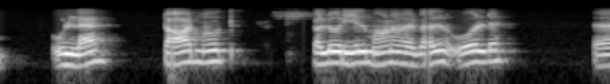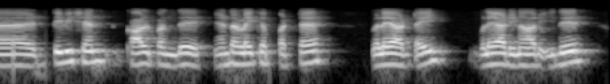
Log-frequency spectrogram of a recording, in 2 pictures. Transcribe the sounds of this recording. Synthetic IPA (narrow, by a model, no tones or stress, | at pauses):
ʊɭːɐ | ʈaːɾmɐʊt̪ | kɐɭːuːɾɪjɪlmaːnɐʋɐɾɣɐɭoːlɖ | ɖɪʋɪʂɐnkaːlpɐnd̪ɯɛndrɐɭɐɪkːɐpːɐʈːɐ | ʋɪɭɐjaːʈːɐɪ | ʋɪɭɐjaːɽɪnaːɾɪðɯ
